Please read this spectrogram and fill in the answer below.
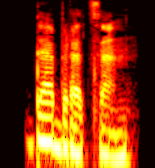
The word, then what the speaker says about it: Debrecen: Now you want to tell her that you're going for a few days to Debrecen.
